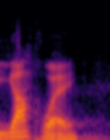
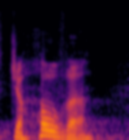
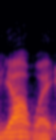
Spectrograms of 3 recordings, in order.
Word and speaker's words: Yahweh: You know, in Hebrew, that name, according to scholars, is pronounced probably Yahweh. It was inappropriately translated earlier on in earlier translations, Jehovah. But it is really Yahweh.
